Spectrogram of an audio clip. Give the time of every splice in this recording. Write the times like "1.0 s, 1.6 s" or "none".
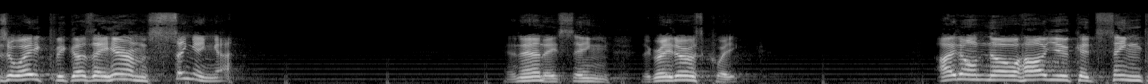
5.4 s, 9.2 s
